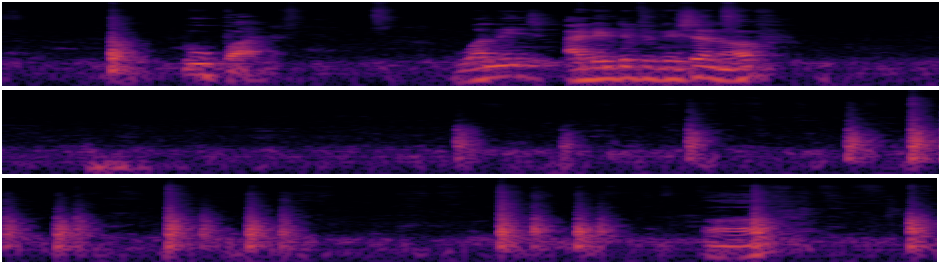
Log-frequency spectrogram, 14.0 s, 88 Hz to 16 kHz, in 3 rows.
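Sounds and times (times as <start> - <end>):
chalk tapping and scraping on chalkboard: 0.0 - 2.0, 6.9 - 14.0.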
